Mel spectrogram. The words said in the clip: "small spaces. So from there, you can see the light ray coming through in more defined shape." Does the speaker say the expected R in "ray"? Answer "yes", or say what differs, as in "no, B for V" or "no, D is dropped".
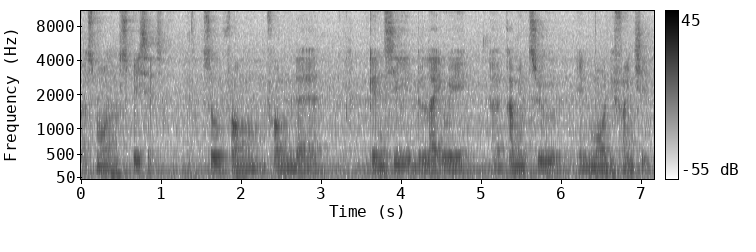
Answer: no, W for R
